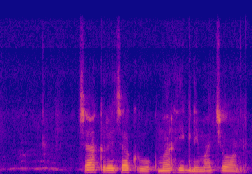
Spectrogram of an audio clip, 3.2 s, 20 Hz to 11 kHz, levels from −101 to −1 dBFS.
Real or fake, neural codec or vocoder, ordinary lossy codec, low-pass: fake; vocoder, 48 kHz, 128 mel bands, Vocos; Opus, 32 kbps; 9.9 kHz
